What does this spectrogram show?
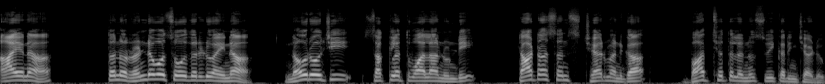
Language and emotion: Telugu, neutral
